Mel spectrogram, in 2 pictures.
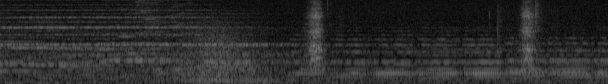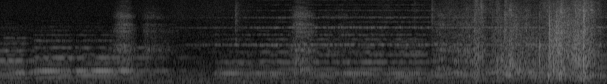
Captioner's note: heavy Breathing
